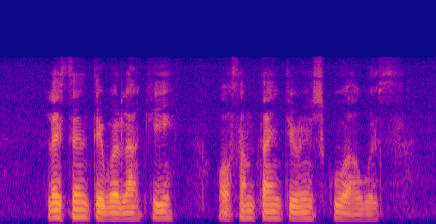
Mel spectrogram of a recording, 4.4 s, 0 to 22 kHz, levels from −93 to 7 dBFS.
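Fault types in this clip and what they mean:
No fault types can be heard in this speech clip. There is nothing to list under any heading.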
